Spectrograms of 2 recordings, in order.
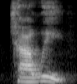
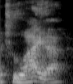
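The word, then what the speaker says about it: Tawi: And they had Sema, S-E-M-A, Sema, that means to join, or we spelled it S-M-A-I. Chawi, T-A-W-I. And I heard the white guy call it Semaya, Tuaya.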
